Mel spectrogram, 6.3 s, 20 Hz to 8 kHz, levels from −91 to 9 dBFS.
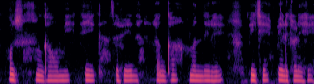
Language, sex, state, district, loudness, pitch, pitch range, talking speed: Hindi, female, Uttar Pradesh, Ghazipur, -37 LUFS, 170 Hz, 165-175 Hz, 125 wpm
